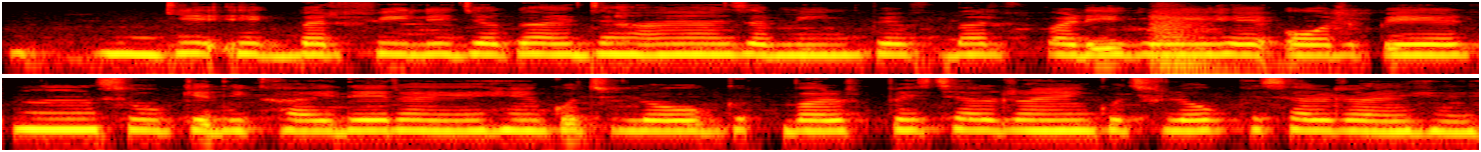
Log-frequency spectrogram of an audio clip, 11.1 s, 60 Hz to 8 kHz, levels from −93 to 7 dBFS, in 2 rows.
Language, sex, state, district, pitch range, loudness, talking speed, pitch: Hindi, female, Bihar, Madhepura, 225-240 Hz, -25 LUFS, 185 wpm, 230 Hz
